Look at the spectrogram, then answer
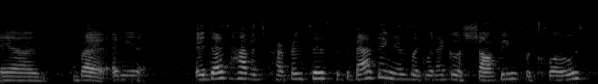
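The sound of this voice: This woman's voice is nasal and fairly high. Her pitch variation is ordinary. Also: moderate pace.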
